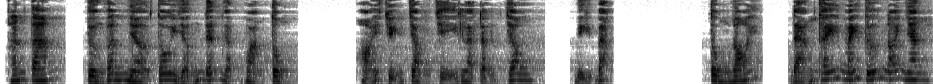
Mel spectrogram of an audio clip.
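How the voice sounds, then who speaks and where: A woman reading a first-person memoir aloud in a calm, steady storytelling voice. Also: mid-range voice. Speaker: narrator.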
